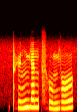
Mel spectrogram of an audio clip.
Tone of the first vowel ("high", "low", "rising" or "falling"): rising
